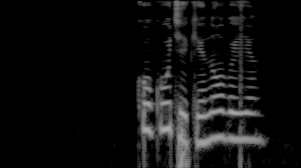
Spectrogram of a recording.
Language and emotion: Russian, sad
